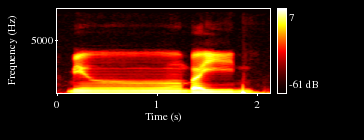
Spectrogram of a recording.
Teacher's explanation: Yang ke-14, iqlab. Membacanya dengan tanwin berubah menjadi mim dan berdengung serta ditahan selama 3 harakat.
